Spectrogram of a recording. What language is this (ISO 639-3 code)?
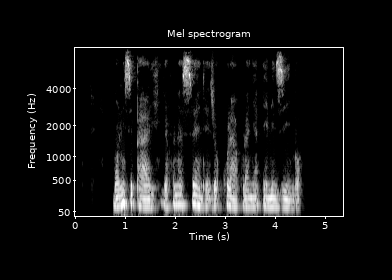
lug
